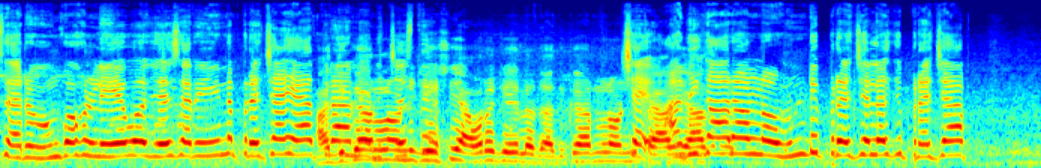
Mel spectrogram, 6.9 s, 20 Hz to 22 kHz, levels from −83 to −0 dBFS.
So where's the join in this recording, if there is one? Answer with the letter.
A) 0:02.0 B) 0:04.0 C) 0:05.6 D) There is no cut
D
